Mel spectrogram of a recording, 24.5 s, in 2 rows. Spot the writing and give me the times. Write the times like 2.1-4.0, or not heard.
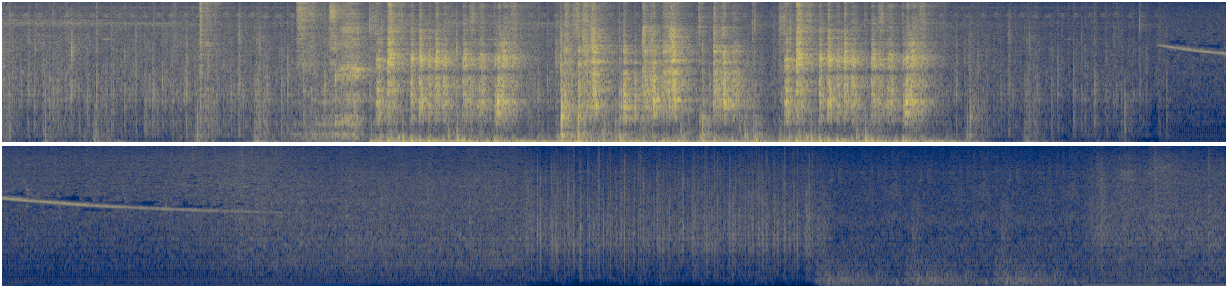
2.9-9.7.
